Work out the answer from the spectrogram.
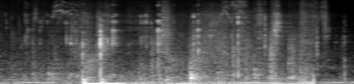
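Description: A person biting into and chewing a slice of thick-crust butter chicken pizza close to the microphone, with many small chewing clicks and one low thump about a second in.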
